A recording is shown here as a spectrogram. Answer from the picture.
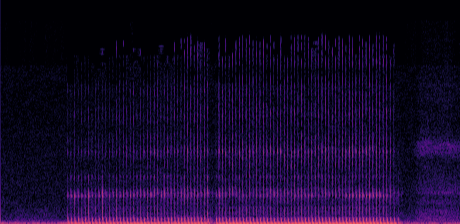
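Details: Single drawn-out, gravelly snore of about two and a half seconds from a sleeping English Bulldog puppy, briefly broken midway, over a low constant hum.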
